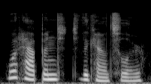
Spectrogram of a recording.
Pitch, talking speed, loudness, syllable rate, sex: 215 Hz, 200 wpm, -17 LUFS, 6.8 syllables/s, female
